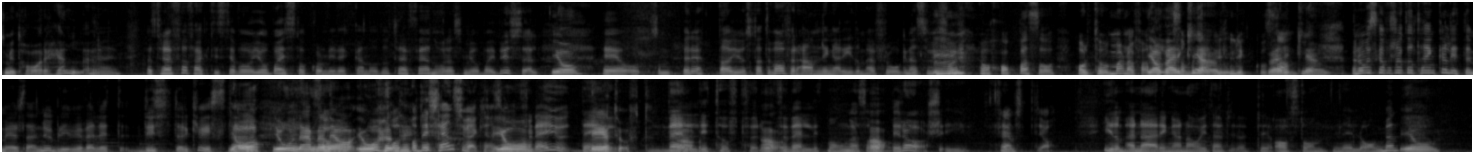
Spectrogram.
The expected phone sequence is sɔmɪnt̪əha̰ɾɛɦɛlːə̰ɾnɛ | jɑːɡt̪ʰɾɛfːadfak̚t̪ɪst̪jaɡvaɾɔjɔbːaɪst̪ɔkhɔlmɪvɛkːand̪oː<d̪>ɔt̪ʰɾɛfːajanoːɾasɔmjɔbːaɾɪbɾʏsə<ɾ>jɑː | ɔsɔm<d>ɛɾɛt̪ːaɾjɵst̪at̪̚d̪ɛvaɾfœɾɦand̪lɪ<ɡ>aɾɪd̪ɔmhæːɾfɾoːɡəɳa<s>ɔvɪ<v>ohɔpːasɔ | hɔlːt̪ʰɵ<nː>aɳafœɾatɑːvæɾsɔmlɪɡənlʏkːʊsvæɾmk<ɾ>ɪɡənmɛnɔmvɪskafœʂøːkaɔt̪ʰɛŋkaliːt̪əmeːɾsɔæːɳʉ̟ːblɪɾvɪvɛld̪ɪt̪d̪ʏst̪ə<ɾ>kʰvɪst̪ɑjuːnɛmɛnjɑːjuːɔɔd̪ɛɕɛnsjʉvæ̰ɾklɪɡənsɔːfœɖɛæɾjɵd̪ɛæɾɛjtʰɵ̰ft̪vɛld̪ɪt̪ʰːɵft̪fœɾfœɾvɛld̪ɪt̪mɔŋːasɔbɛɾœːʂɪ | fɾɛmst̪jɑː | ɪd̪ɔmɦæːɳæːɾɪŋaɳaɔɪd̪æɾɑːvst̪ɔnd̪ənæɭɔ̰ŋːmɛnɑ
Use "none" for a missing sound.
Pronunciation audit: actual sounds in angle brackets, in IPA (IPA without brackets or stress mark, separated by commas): d̪, l, b, ŋ, s, f, mː, l, ɾ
